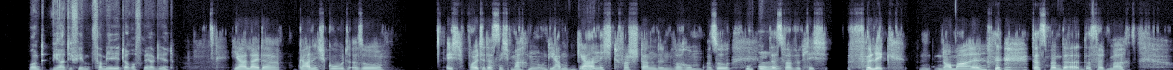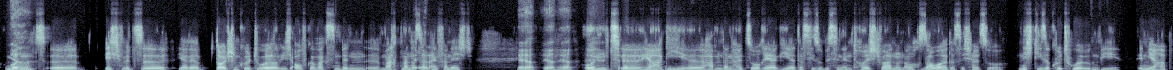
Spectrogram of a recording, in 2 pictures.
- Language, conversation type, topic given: German, podcast, Hast du dich schon einmal kulturell fehl am Platz gefühlt?
- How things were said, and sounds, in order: tsk; stressed: "gar"; stressed: "völlig"; other background noise; chuckle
